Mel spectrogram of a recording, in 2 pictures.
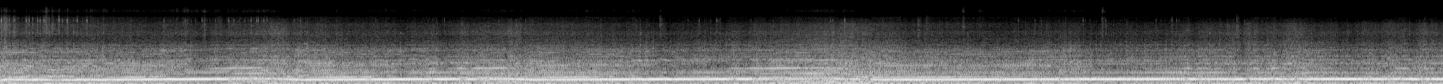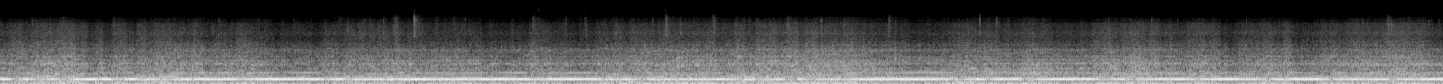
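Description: Rally car engine heard from inside the cockpit, accelerating hard through the gears. Its pitch climbs and drops back at each upshift, about 3, 5 and 8 seconds in, then holds steady and loud as the car runs flat out along a straight.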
